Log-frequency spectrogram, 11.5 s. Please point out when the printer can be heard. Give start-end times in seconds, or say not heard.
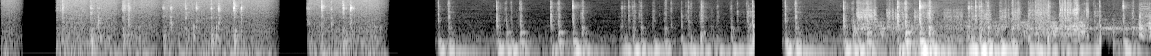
8.5-11.4.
